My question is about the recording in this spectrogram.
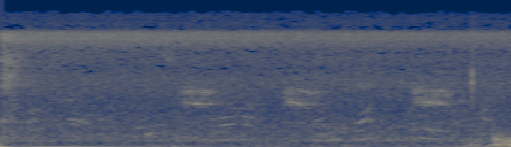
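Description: Three short bird calls about a second apart, faint over a steady background hiss.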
